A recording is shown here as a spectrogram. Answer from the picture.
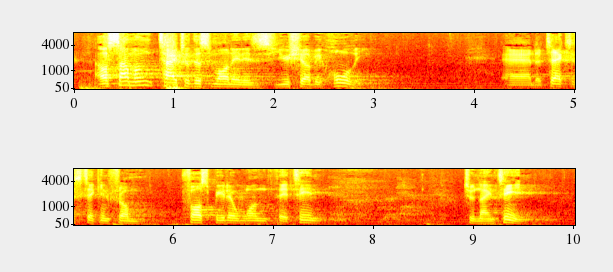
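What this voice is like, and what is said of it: Speaker's own regional accent. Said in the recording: “Don't mind my accent. ... And don't be surprised to hear me say y'all.”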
